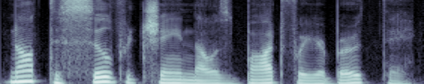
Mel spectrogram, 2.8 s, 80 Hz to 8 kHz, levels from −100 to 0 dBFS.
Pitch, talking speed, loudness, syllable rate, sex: 125 Hz, 210 wpm, -17 LUFS, 4.5 syllables/s, male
